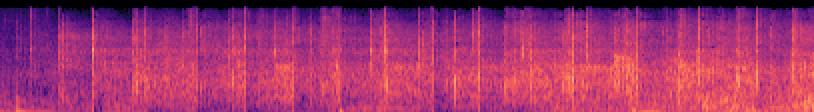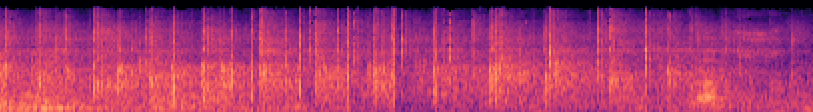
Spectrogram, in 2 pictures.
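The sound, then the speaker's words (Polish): A crowd applauds steadily to bid farewell to a priest, many hands clapping in a dense, even patter that holds at a fairly loud level for several seconds without pause. “Żegnamy księdza oklaskami.”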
